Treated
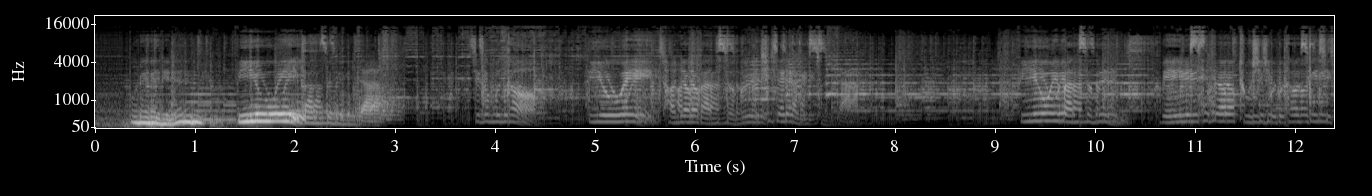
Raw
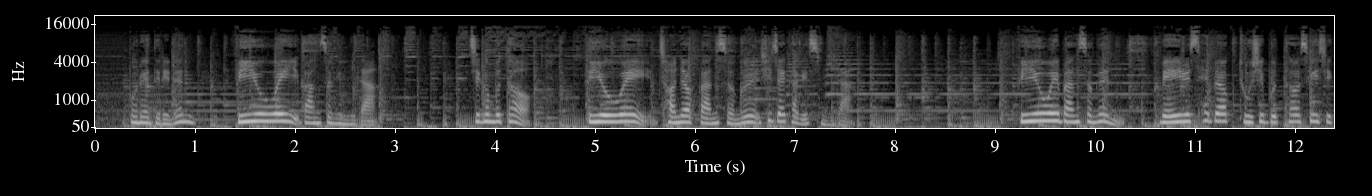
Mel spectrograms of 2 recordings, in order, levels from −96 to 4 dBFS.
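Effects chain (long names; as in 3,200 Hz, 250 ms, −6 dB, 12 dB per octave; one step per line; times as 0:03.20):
single-tap delay 81 ms −7 dB
transient designer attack −9 dB, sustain +9 dB
high-pass filter sweep 120 Hz → 1,300 Hz, 0:00.15–0:03.73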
